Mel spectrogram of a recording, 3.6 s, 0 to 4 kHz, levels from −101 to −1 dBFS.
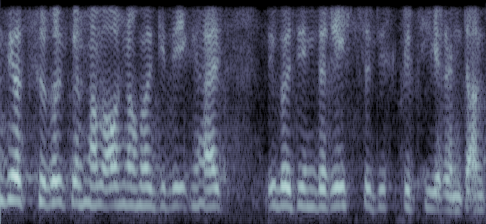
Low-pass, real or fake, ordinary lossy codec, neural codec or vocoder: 3.6 kHz; fake; none; codec, 24 kHz, 3 kbps, HILCodec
